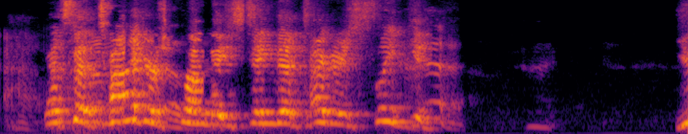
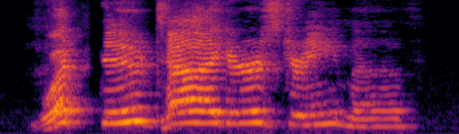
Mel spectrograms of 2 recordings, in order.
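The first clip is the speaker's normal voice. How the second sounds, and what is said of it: Poor imitation of a movie song. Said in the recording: “that was a horrible impersonation”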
